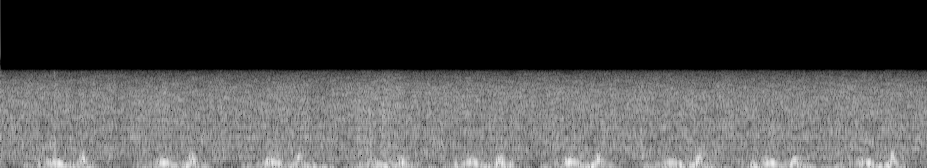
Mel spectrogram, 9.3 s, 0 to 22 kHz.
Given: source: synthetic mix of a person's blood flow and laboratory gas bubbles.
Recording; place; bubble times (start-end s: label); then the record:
Doppler ultrasound of blood flow; precordium
0.05-0.17 s: bubbles
0.20-0.26 s: bubbles
0.46-0.61 s: bubbles
0.65-0.76 s: bubbles
From the record:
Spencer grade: 1 (occasional bubble signal discernible with the cardiac motion signal, with majority of cardiac periods free of bubbles); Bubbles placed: anywhere in the cardiac cycle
